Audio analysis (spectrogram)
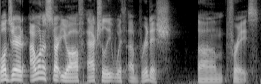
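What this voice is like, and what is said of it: Usual voice. Nothing is said of it.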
